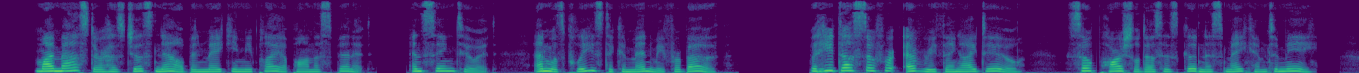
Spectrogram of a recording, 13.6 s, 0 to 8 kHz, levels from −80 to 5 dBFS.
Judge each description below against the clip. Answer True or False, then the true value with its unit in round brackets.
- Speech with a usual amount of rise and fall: True (3.9 semitones)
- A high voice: True (235 Hz)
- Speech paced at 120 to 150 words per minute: False (185 wpm)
